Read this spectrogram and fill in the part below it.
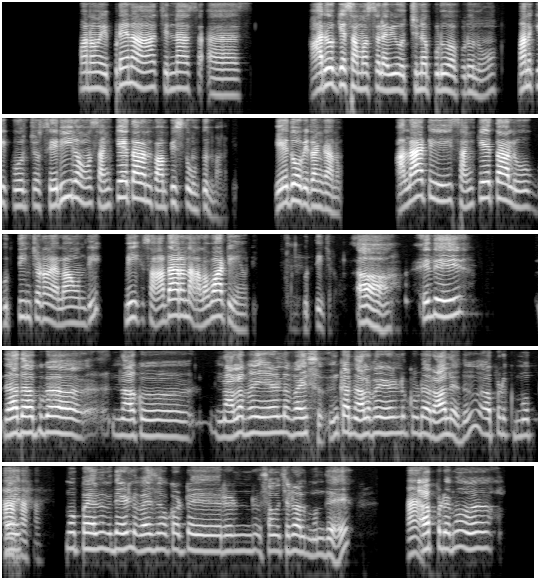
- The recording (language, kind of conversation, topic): Telugu, podcast, శరీర సంకేతాలను గుర్తించేందుకు మీరు పాటించే సాధారణ అలవాటు ఏమిటి?
- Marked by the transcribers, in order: none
